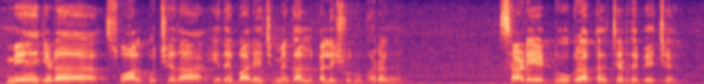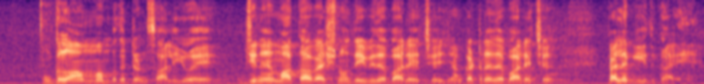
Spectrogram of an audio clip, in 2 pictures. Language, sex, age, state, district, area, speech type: Dogri, male, 45-60, Jammu and Kashmir, Reasi, urban, spontaneous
